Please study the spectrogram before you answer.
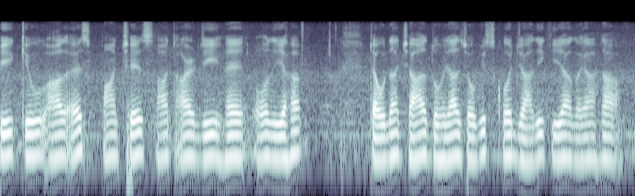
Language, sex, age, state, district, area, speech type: Hindi, male, 30-45, Madhya Pradesh, Harda, urban, read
